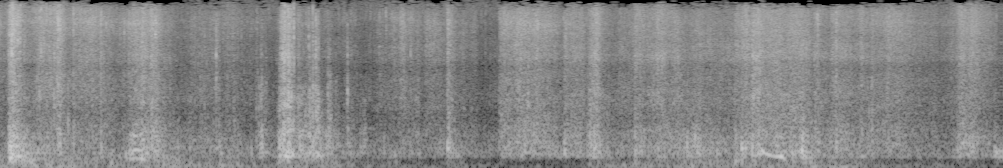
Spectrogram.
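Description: Plastic bags and plastic wrapping rustling and crinkling as gloved hands dig through a dumpster's contents, with irregular crackles and a few knocks.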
